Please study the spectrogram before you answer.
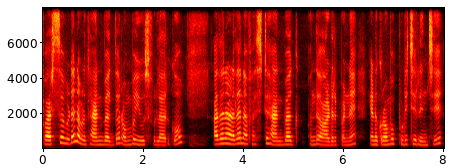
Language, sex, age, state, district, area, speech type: Tamil, female, 18-30, Tamil Nadu, Coimbatore, urban, spontaneous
